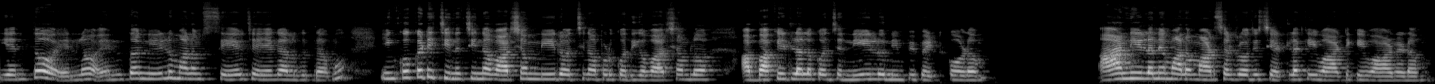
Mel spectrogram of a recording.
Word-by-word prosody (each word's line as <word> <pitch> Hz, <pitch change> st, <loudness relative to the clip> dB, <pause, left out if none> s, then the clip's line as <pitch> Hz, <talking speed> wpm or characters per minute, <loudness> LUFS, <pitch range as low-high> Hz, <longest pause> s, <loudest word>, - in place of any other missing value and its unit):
ఎంతో 240 Hz, +8 st, +2 dB, 0.2 s
ఎన్నో. 225 Hz, +6 st, -3 dB, 0.2 s
ఎంతో 230 Hz, +4 st, -3 dB
నీళ్లు 260 Hz, +4 st, -2 dB
మనం 255 Hz, -1 st, -1 dB, 0.2 s
సేవ్ 230 Hz, 0 st, -3 dB
చేయగలుగుతాము. 215 Hz, +1 st, -3 dB, 0.5 s
ఇంకొకటి 315 Hz, +4 st, +2 dB
చిన్న 260 Hz, -3 st, +1 dB
చిన్న 255 Hz, -1 st, +1 dB
వర్షం 215 Hz, +4 st, +3 dB
నీరొచ్చినప్పుడు 230 Hz, -1 st, -2 dB
కొద్దిగా 215 Hz, -1 st, -4 dB
వర్షంలో 225 Hz, +3 st, -1 dB, 0.4 s
ఆ -, -, +8 dB
బకెట్లలో 245 Hz, +2 st, +5 dB
కొంచెం 230 Hz, -1 st, -4 dB
నీళ్లు 240 Hz, +1 st, 0 dB
నింపి 220 Hz, +1 st, -8 dB
పెట్టుకోవడం. 205 Hz, 0 st, -1 dB, 1.3 s
ఆ -, -, +9 dB, 0.2 s
నీళ్లనే 270 Hz, -1 st, +3 dB
మనం 235 Hz, -1 st, +3 dB
మరుసటి 215 Hz, +2 st, 0 dB
రోజు 225 Hz, 0 st, -1 dB
చెట్లకి, 220 Hz, +2 st, -2 dB
వాటికి 205 Hz, +2 st, -3 dB
వాడడం. 190 Hz, 0 st, -2 dB
225 Hz, 115 wpm, -25 LUFS, 215-245 Hz, 1.3 s, ఆ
